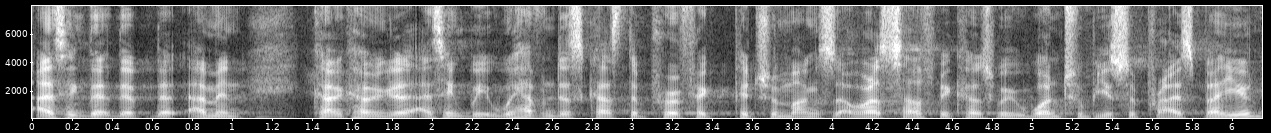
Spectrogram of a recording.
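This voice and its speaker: At a very fast pace, a man with a German accent and medium pitch talks with ordinary pitch variation in a very clean recording with a silent background. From Germany. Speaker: jury chairman. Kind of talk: stage interview. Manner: halting, many repeated words.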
